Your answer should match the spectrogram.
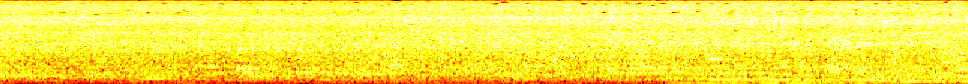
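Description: Water of a tiered fountain splashing steadily into its basin, an even hiss of falling water, with a low voice talking faintly over it in the second half.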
